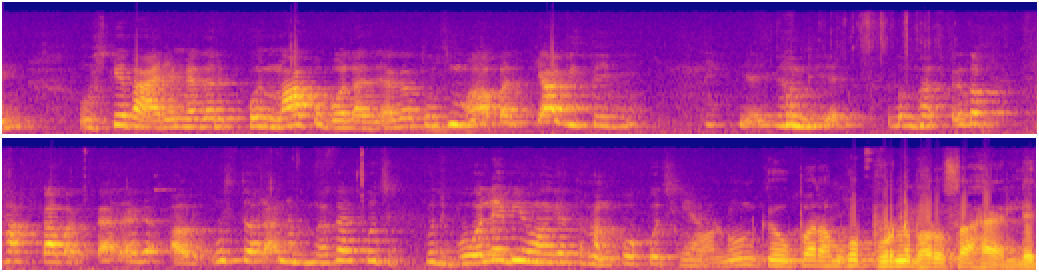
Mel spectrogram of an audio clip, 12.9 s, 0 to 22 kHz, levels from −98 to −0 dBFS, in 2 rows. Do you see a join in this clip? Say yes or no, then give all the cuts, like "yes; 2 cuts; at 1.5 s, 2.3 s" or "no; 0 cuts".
yes; 1 cut; at 11.2 s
